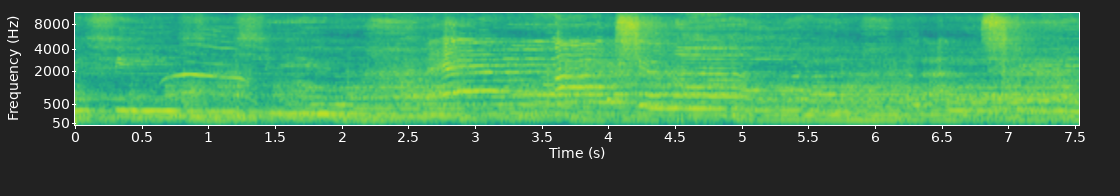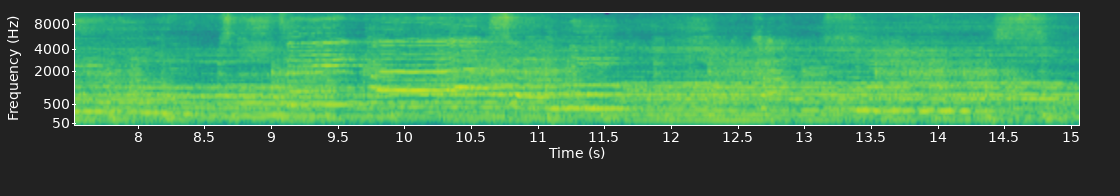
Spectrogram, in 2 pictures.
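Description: Live music played through a hall PA: a woman's lead voice and a women's choir sing long held notes over a steady low synth tone, with sharp electronic beats now and then.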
